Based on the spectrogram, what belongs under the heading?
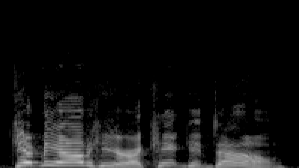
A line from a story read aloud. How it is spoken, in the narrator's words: was yelling from inside the elevated structure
